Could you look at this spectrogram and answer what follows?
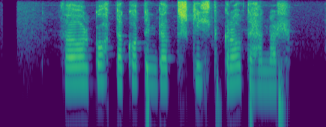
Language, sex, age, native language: Icelandic, female, 11, Icelandic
